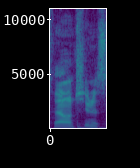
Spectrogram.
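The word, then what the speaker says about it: Valančiūnas: Jonas Valanciunas is the way you pronounce it, I'm pretty sure.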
